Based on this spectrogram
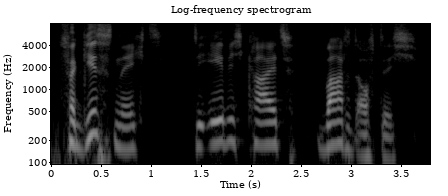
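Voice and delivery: normal talking voice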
